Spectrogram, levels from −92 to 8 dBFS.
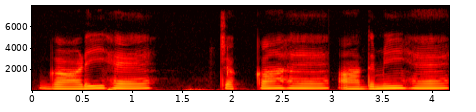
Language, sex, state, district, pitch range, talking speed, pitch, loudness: Hindi, female, Jharkhand, Sahebganj, 205-225 Hz, 85 wpm, 220 Hz, -33 LUFS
